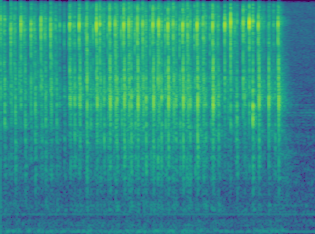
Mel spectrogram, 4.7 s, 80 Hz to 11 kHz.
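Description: Fast, steady typing on a computer keyboard while working through a Commodore 64 assembly programming tutorial, a dense run of close clicks and key taps that stops abruptly near the end.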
